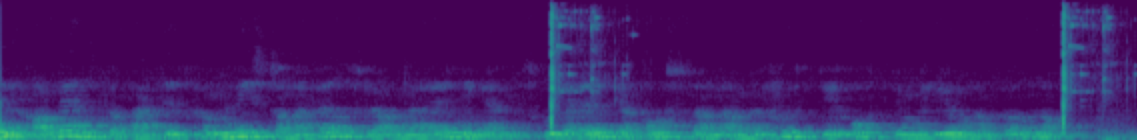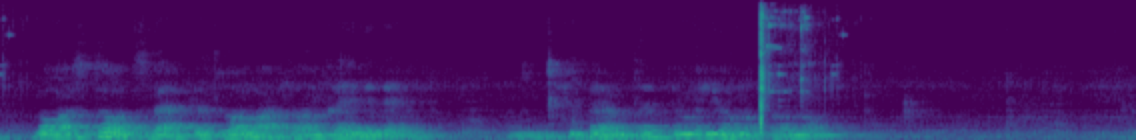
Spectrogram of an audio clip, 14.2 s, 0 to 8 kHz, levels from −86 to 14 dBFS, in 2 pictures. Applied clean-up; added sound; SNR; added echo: none; Shatter; 14 dB; reverberation time 0.7 s.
